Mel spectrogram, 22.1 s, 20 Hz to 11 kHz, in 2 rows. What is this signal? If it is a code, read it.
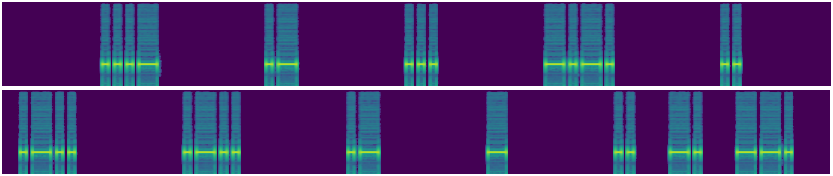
Morse code, heard as a keyed tone, about 15 wpm, spaced as for 11 wpm, 800 Hz. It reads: V A S C I L L A T ING
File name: Special INGs-mp3s / Special INGs-mp3s / SlowToFaster ing @10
